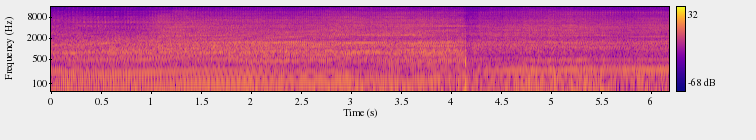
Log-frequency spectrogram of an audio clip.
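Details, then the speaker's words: Rebuilt Honda CB250 Super Dream twin on the road: pulls fine at low rpm, then around 5,000 rpm pitch stalls and dips briefly before recovering; engine hesitates and holds back under acceleration, owner plans to add fuel to rule out low petrol. "See, it's like holding back. It seems alright at low RPM, but it's pulling alright there. And then it gets to around about 5,000 RPM and it starts to hesitate and hold back."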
